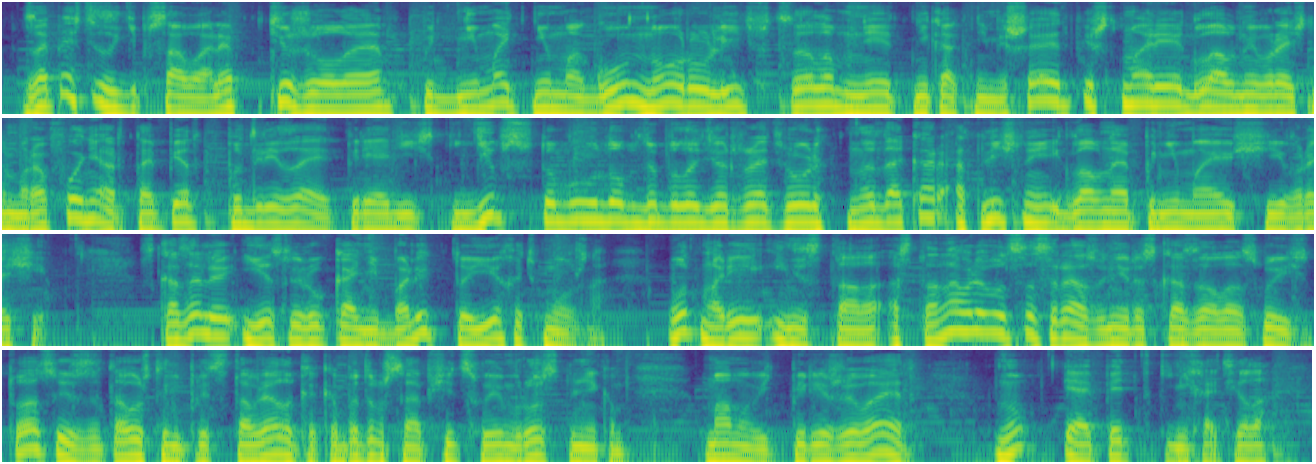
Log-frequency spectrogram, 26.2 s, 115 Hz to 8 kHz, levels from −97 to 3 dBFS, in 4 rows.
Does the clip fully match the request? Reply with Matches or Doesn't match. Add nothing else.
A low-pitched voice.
Matches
